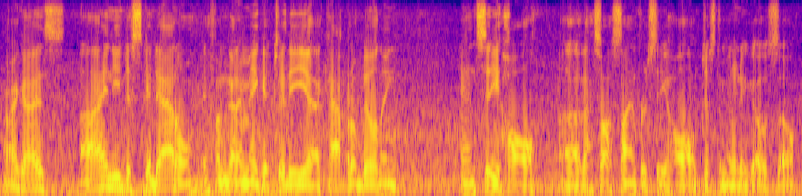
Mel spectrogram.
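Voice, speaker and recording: Low, gravelly American man vlogging outdoors. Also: fast talker. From Texas, United States. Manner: wry, rambling, joking asides. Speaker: video blogger filming a public-space audit. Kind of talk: casual running commentary to camera. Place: outdoors on a public sidewalk by a road. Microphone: handheld camera microphone, operator behind camera. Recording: outdoor handheld camera with street noise. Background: passing vehicles and outdoor ambience.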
